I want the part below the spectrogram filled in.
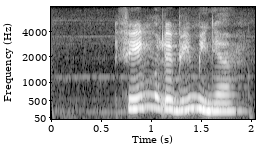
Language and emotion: Russian, neutral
